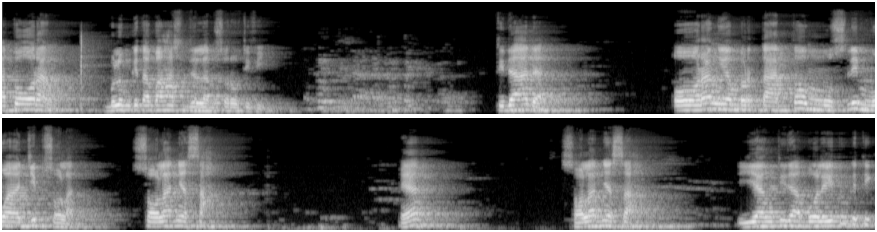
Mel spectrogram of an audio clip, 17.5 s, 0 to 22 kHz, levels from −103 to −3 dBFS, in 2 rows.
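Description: Nothing stood out on listening to this audio.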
